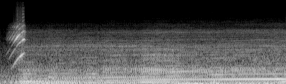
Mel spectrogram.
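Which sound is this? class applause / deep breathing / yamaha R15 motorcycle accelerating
yamaha R15 motorcycle accelerating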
